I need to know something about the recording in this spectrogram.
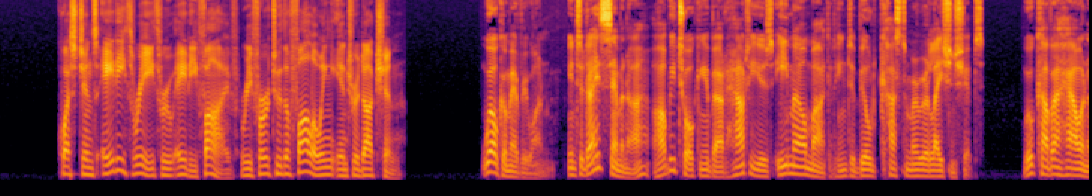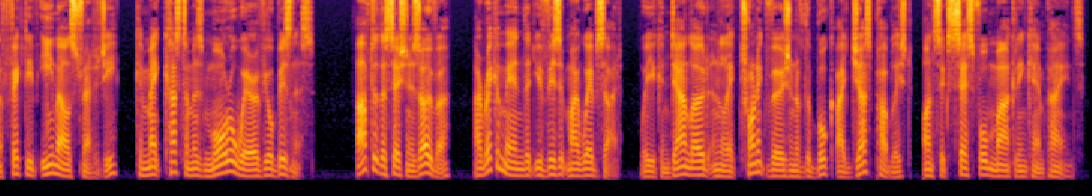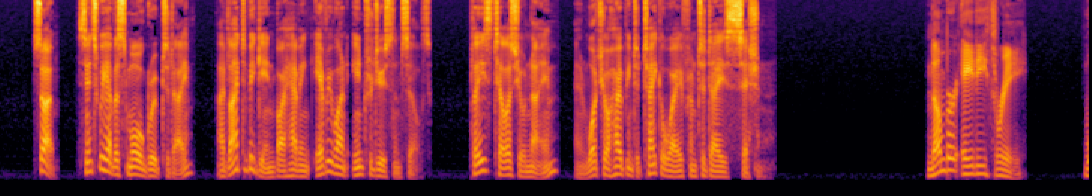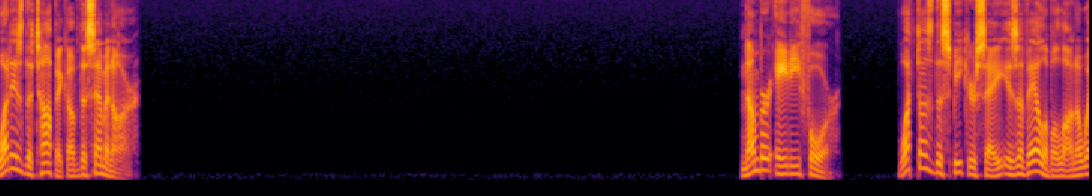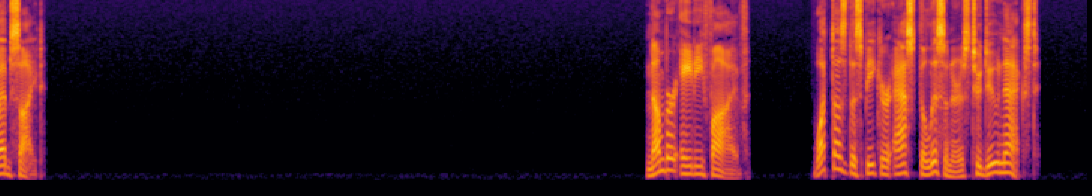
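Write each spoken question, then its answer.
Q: What is the topic of the seminar?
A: Email marketing

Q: What does the speaker say is available on a website?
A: An electronic version of her book

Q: What does the speaker ask the listeners to do next?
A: Introduce themselves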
